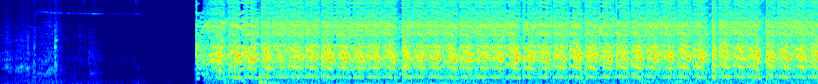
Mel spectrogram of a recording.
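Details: Damaged engine with cracked cylinder head, water and fuel sprayed out while cranking without plugs, plugs and coils refitted: silence, then loud, rough, ragged run; struggling to catch.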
